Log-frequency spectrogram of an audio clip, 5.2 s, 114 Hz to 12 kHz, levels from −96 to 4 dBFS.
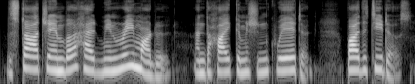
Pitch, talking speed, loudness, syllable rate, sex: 235 Hz, 160 wpm, -18 LUFS, 5.1 syllables/s, female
